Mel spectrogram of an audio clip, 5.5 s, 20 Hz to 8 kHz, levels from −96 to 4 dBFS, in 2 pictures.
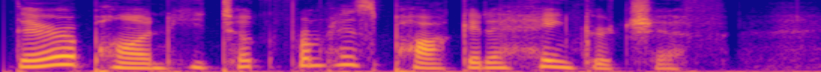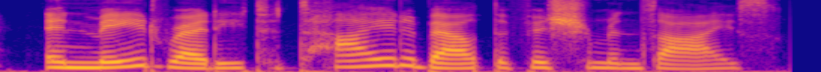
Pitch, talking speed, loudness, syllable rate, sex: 220 Hz, 195 wpm, -19 LUFS, 5.6 syllables/s, female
